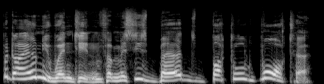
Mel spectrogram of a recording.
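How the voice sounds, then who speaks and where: A man's voice: high-pitched, sing-song, moderate pace, mellow, dry recording, clean studio sound, pitched above the performer's own voice. A man doing an earnest, polite young bear. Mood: dismayed. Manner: earnest, dismayed.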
